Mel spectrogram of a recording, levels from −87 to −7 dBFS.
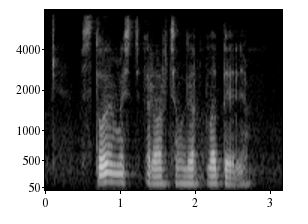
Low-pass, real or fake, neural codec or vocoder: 7.2 kHz; fake; codec, 16 kHz, 2 kbps, FunCodec, trained on LibriTTS, 25 frames a second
